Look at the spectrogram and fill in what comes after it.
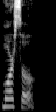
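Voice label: "morsel", American English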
